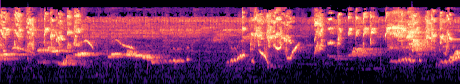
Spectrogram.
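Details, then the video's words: Before sunrise in a breeding cage, white-rumped shamas sing a jumble of clear whistles, downward slurs and harsh high chatter, with short pauses between noisy bursts. "Suara murai batu berisik dikandang ternak saat subuh"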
